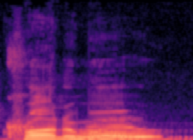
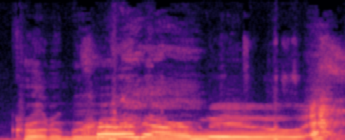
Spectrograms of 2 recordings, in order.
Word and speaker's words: Chronormu: the famous bronze dragon, and how do you pronounce that? Oh gosh. Chronomu. Chronormu.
